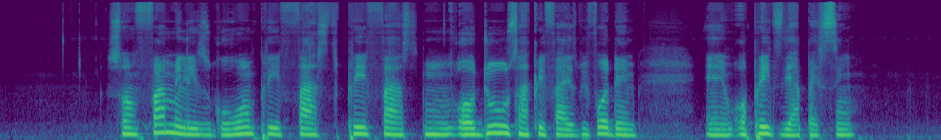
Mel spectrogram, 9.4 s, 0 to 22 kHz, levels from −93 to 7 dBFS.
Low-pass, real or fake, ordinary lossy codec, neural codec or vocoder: none; fake; none; vocoder, 48 kHz, 128 mel bands, Vocos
